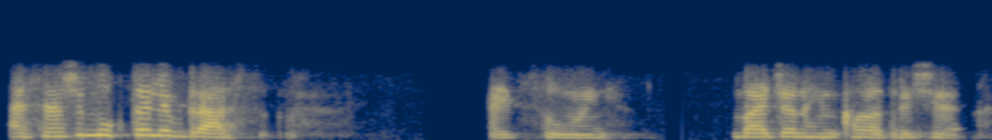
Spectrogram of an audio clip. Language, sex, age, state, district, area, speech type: Kashmiri, female, 30-45, Jammu and Kashmir, Anantnag, rural, conversation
